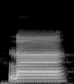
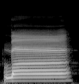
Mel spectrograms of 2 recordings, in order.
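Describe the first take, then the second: First: The vowel is said with a plain open mouth. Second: The vowel is said with a slight smile. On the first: The speaker calls it wrong. "kalau kita hanya sekedar membuka mulut saja" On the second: The speaker calls it right. "senyumin sedikit"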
